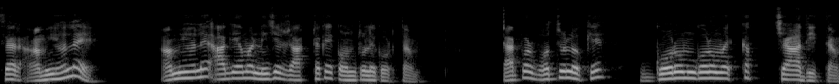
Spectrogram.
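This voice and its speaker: A female-sounding cartoonish character voice, high in pitch, moves at a moderate pace. The recording is very clean with a silent background. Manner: smug, argumentative, always addressing "sir".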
